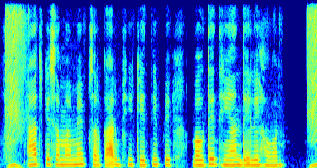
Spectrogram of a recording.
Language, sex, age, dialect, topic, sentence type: Bhojpuri, female, 25-30, Western, agriculture, statement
